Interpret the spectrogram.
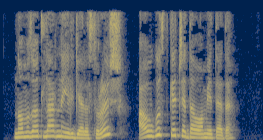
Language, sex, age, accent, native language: Uzbek, female, 18-24, Namangan, Uzbek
